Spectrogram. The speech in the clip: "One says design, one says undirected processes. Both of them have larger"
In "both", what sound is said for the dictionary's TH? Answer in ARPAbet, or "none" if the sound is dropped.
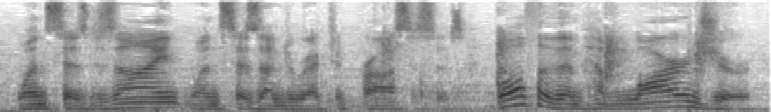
TH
